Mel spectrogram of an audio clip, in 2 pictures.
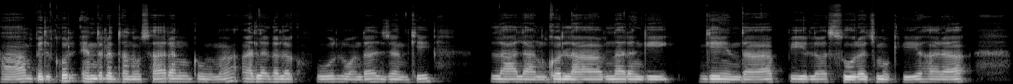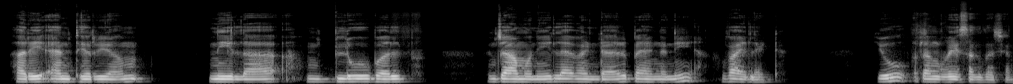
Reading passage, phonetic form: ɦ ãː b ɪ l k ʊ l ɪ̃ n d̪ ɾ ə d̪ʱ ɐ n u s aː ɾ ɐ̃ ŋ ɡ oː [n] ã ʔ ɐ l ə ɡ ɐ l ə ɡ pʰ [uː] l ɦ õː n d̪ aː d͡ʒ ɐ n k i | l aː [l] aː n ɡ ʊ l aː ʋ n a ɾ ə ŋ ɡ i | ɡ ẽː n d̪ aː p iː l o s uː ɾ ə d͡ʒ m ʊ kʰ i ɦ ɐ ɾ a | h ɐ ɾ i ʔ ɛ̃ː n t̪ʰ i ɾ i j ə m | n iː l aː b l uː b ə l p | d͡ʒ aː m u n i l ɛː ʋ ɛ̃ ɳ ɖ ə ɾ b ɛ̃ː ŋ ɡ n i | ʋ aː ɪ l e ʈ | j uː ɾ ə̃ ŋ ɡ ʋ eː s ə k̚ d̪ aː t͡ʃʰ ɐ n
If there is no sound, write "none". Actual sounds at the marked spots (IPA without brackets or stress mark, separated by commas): m, uː, l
